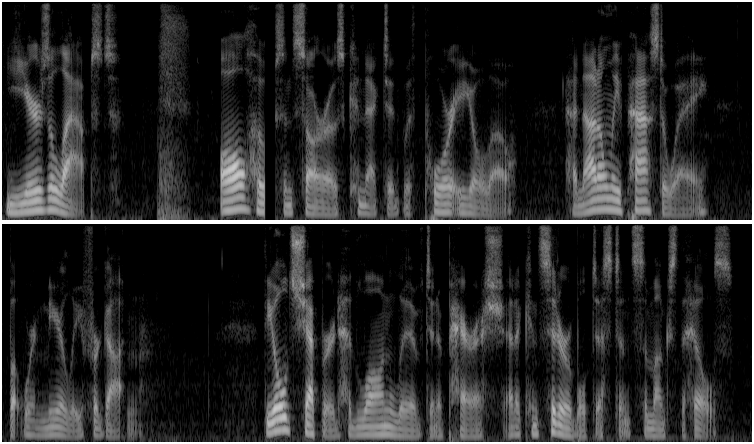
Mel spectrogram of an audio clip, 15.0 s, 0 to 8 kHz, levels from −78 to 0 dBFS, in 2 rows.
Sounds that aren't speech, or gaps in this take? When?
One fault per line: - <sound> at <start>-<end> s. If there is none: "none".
- breath at 1.6-1.9 s
- dropout at 2.6-2.7 s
